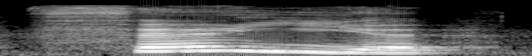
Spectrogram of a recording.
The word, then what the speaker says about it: feuille: Que tem o E, o U e o I, três vogais juntas, não é? Feuille, feuille, o L, dois L's que não se pronuncia L, não é?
